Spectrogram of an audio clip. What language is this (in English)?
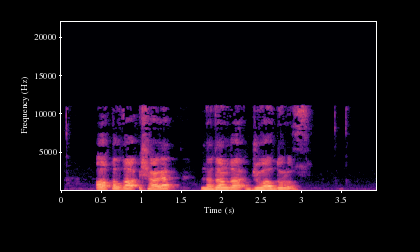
Uyghur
